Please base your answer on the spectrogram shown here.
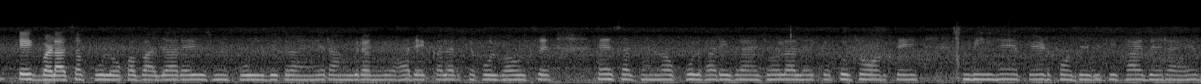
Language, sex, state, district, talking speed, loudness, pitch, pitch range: Kumaoni, female, Uttarakhand, Tehri Garhwal, 195 wpm, -29 LUFS, 220 Hz, 215-225 Hz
